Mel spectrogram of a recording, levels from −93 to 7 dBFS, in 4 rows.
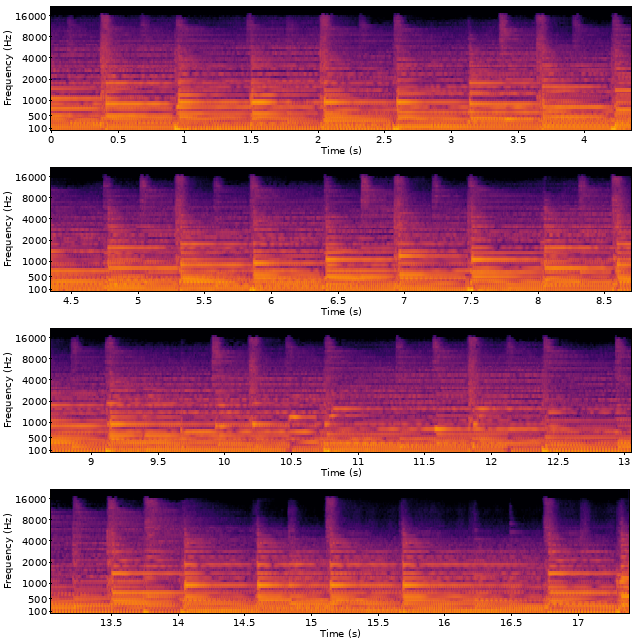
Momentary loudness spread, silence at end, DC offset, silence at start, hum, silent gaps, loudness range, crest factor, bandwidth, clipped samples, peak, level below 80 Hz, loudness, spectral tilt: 4 LU; 0 s; under 0.1%; 0 s; none; none; 3 LU; 16 dB; 17 kHz; under 0.1%; -2 dBFS; -26 dBFS; -20 LUFS; -6.5 dB/octave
